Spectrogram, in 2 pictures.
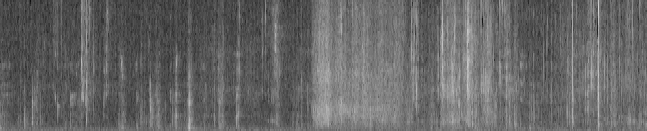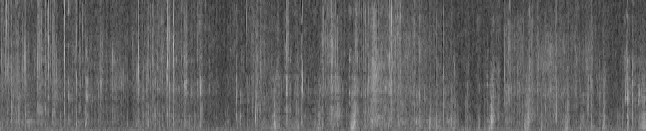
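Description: Close-up eating sounds: biting into and chewing a cheesesteak sandwich, with small crunches and the crinkle of its foil wrapper. The crinkling and crunching are busiest about four to six seconds in.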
